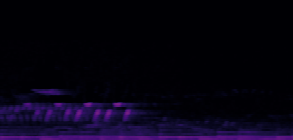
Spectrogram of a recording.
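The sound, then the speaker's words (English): Crows, Blacky the Crow and his aunts, uncles and cousins, raise a noisy fuss over in the big pine: a quick run of repeated bright calls in the first second, then scattered calls over a steady background drone, with no one speaking. “I wonder what Blacky the Crow and his aunts and uncles and cousins are making such a fuss about, said Peter Rabbit.”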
